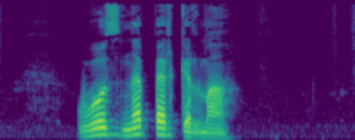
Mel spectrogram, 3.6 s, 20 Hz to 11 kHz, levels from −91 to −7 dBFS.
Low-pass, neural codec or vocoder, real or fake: 9.9 kHz; none; real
